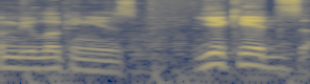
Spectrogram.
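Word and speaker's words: Yiqids: What I'm going to be looking is Yikids. I do believe I pronounced that correctly. Y-I-Q-I-D-S. Yes, Yikids, the Norwegian...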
